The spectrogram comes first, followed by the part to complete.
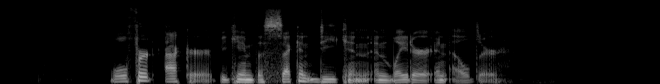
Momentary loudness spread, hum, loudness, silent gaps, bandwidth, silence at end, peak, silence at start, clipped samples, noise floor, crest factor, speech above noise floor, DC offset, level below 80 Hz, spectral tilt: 13 LU; none; -33 LUFS; none; 15 kHz; 1.6 s; -14 dBFS; 1.1 s; under 0.1%; -85 dBFS; 20 dB; 53 dB; under 0.1%; -64 dBFS; -5 dB/octave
